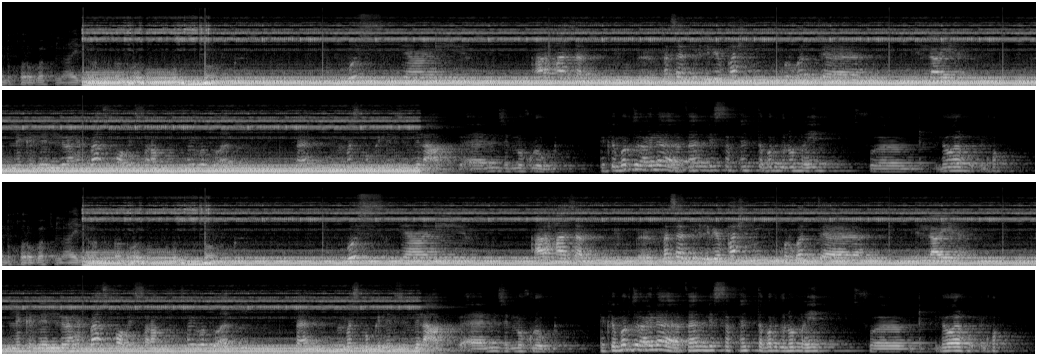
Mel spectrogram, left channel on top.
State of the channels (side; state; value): both; normal; correlation 0.71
